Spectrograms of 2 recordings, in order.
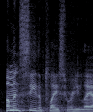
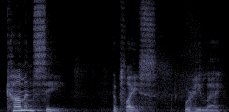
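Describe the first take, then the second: First: Said in the usual way. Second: Slow, pausing, fading away at the end; solemn reading. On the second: Acted. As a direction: let the invitation drift into hush. Scripture line, then repeated plainly.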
